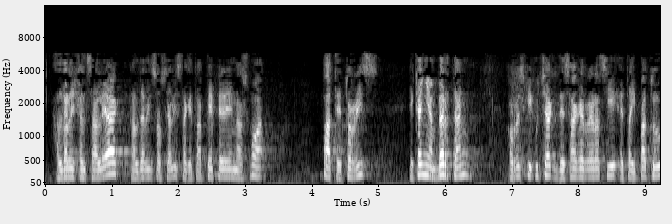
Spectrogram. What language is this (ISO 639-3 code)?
eus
